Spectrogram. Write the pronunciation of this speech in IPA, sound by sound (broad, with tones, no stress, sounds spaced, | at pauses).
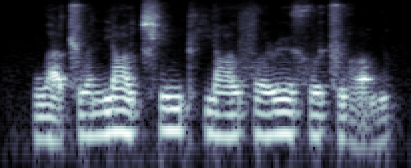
w ä̰˨˩ ʈ͡ʂ w ə˧˥ n j ɑ˥˩ ʊ̯ t͡ɕʰ i˥ ŋ pʰ j ɑ˧˥ ʊ̯ f ɤ˧˥ ɻ ɻ̩˥˩ x u˧˥ ʈ͡ʂ w ɑ̰˨˩˦ ŋ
